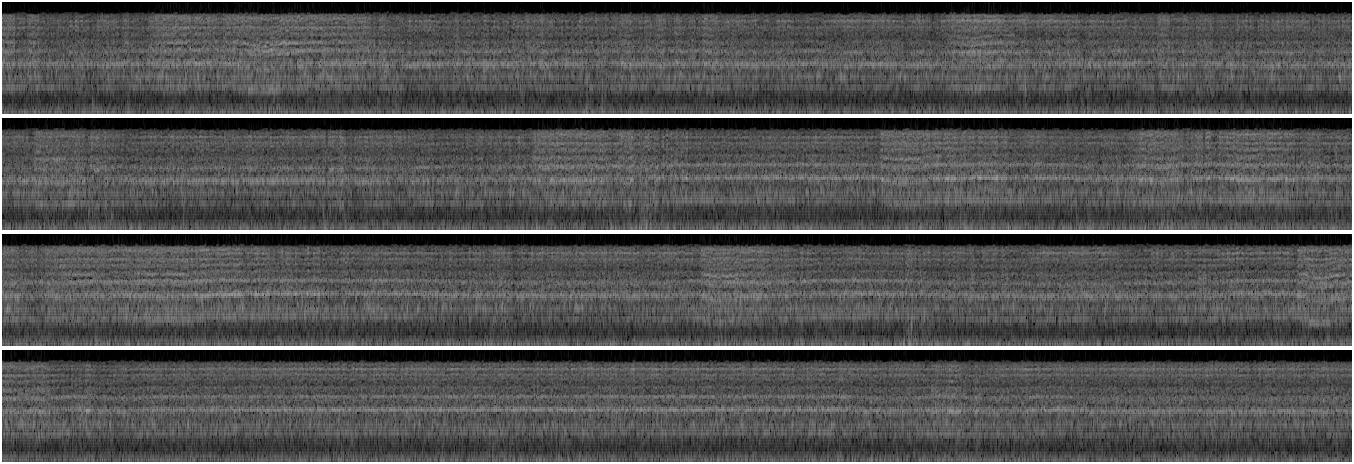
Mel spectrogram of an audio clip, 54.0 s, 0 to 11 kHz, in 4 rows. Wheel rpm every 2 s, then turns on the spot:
220, 210, 220, 220, 210, 220, 210, 210, 210, 220, 230, 230, 220, 220, 230, 230, 220, 220, 220, 220, 220, 230, 230, 230, 230, 220, 220.
none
